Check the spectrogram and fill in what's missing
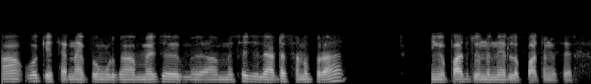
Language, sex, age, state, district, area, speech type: Tamil, male, 30-45, Tamil Nadu, Chengalpattu, rural, conversation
